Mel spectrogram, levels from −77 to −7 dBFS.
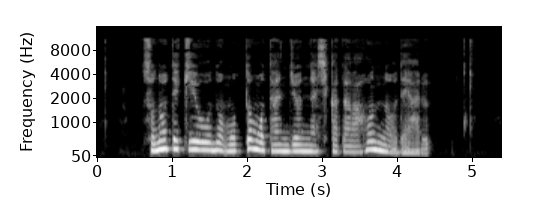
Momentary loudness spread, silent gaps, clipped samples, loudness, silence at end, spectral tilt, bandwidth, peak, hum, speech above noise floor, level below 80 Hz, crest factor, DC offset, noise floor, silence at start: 11 LU; none; under 0.1%; -19 LUFS; 1 s; -6 dB/octave; 11.5 kHz; -4 dBFS; none; 45 dB; -60 dBFS; 16 dB; under 0.1%; -63 dBFS; 0.6 s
